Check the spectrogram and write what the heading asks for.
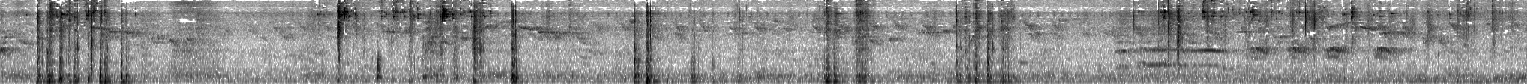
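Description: Stiff stick broom sweeping dry leaves and grit across concrete, in irregular bursts of short scratchy strokes. From about three quarters of the way in, a bird calls repeatedly.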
